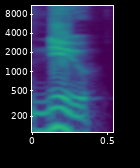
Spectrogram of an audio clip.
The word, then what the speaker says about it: nu: It's pronounced It's pronounced new.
